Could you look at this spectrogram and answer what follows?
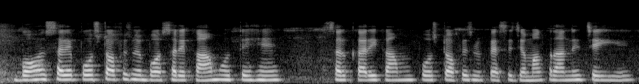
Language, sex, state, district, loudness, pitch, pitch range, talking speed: Hindi, female, Rajasthan, Jaipur, -15 LUFS, 205 Hz, 200-215 Hz, 180 wpm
